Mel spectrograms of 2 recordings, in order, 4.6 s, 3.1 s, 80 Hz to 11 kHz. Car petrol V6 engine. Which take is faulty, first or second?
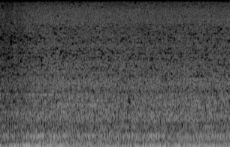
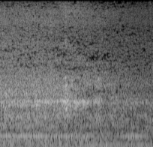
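first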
